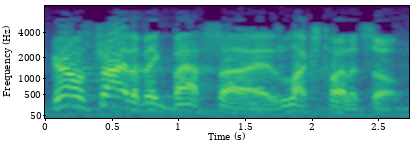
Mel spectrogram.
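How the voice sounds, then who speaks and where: An extremely bright, forceful man's voice rings with long reverb on a dull vintage radio broadcast. He swings his pitch widely through a polished, emphatic fifties advertising pitch. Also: wildly swooping pitch, unhurried, a little hiss or hum. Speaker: commercial announcer.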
